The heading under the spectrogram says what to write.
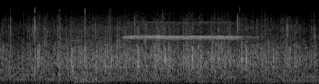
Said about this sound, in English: I give this woman a round of applause, man.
